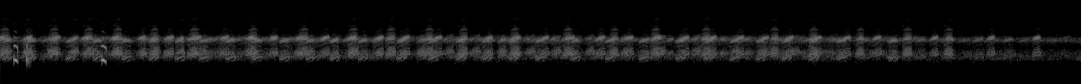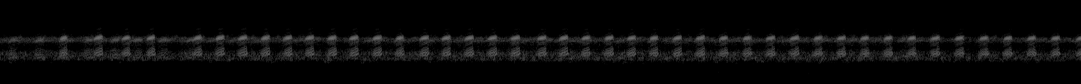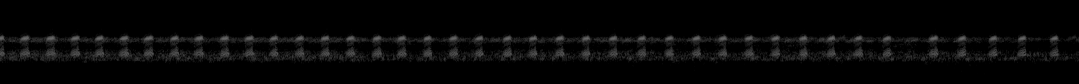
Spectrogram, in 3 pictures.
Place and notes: Ōmachi, Kishima District, Saga, Japan - Frogs
Frogs in the rice fields of Saga.
佐賀県, 日本, June 2018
